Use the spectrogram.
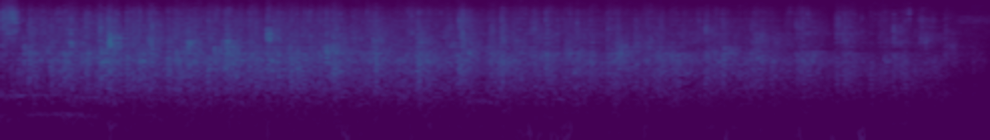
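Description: A church audience applauds a missionary family, a dense wash of many hands clapping at once, holding strong for several seconds before gradually thinning and fading out at the end.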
